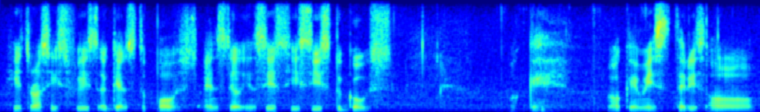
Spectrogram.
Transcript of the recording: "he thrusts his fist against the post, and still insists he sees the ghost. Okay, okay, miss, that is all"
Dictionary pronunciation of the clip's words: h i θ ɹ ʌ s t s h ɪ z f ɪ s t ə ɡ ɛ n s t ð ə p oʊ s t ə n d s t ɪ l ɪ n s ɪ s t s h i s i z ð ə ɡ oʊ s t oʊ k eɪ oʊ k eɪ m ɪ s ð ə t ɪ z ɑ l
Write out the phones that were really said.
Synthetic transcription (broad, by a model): h i t ɹ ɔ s s h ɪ s f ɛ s ə ɡ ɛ n s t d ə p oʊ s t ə n s t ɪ l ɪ n s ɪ s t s h i s i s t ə ɡ oʊ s oʊ k eɪ oʊ k eɪ m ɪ s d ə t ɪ s ɑ l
